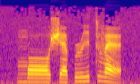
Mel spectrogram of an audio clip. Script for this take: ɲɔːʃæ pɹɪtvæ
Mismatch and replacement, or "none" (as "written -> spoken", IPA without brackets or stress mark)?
ɲ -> m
